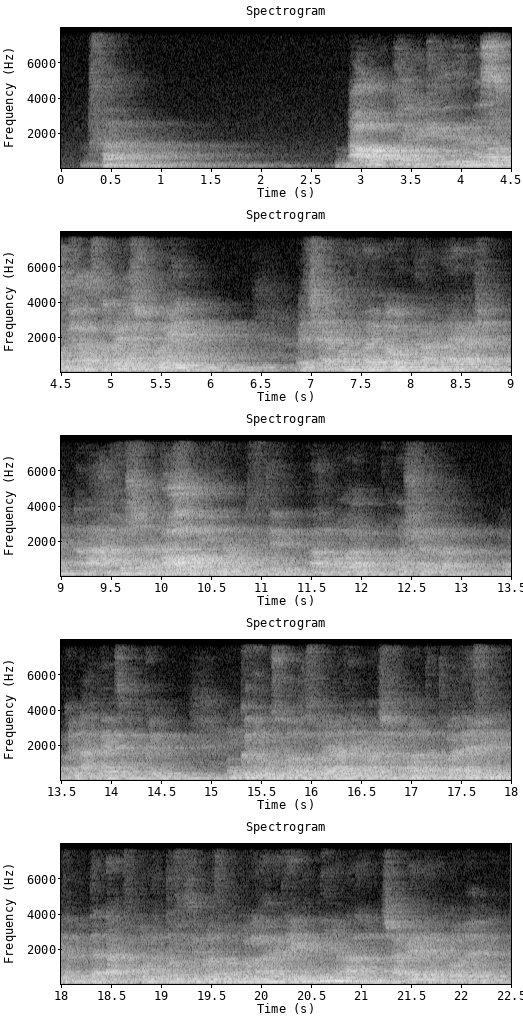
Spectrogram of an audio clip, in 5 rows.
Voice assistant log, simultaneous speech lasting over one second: present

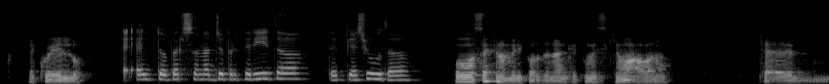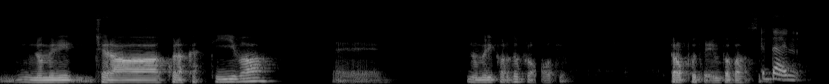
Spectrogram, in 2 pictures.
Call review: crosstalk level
none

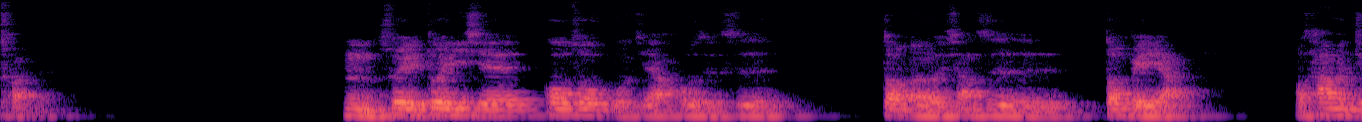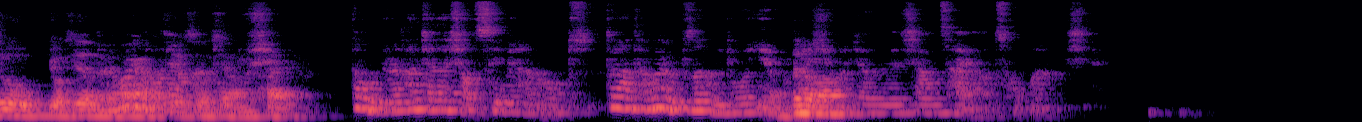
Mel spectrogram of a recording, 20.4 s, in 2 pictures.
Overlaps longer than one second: present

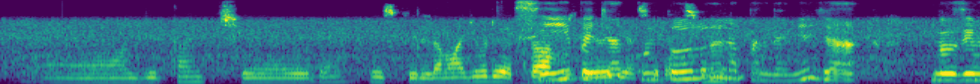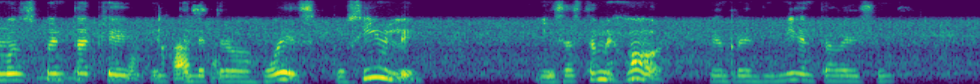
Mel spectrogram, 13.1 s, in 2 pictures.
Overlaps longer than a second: present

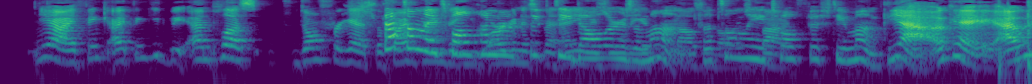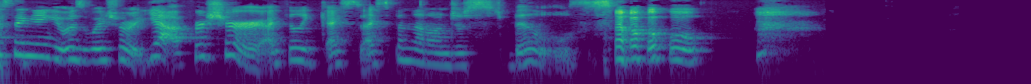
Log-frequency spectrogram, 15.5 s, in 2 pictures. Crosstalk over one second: present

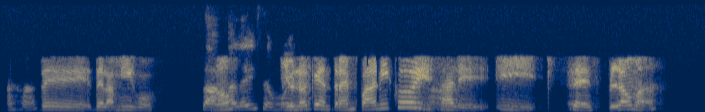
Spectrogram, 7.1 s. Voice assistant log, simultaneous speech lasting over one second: none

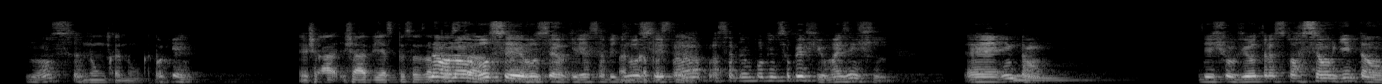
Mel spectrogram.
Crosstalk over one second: present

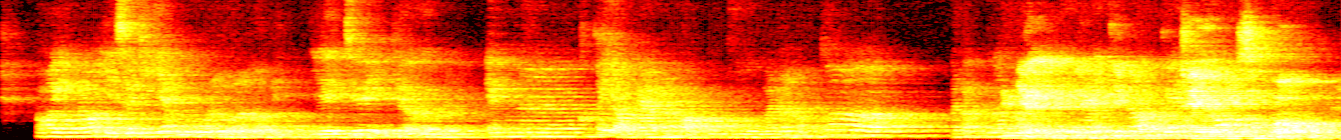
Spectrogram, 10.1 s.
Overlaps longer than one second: present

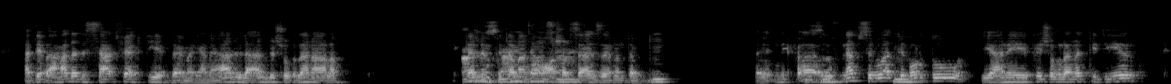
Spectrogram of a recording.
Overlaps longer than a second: present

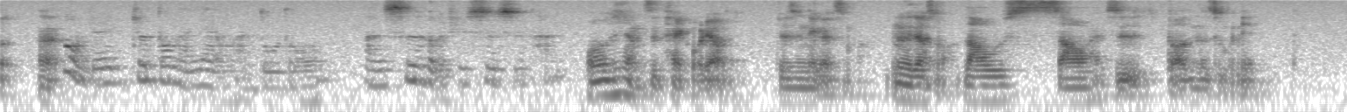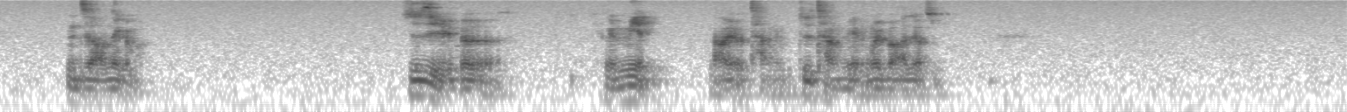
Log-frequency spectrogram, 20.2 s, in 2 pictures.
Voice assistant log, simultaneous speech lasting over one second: none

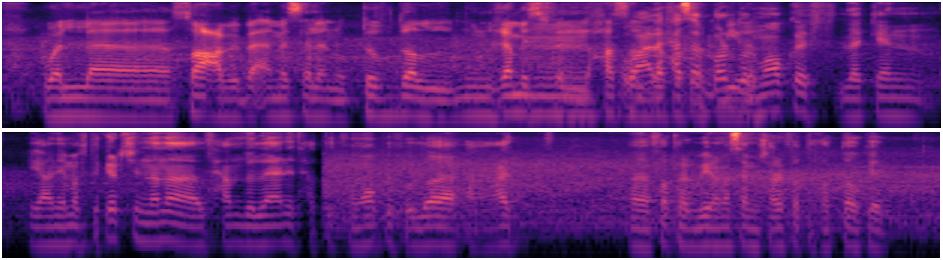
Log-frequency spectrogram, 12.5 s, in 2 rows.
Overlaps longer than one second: present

